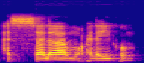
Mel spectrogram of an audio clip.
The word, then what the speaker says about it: Assalamualaikum: Yang ni ejaan dia yang betul adalah Assalamualaikum. Yang ni salah. Yang ni bukan macam ni aja dia. Macam ni aja dia. Ada lam kat sini. Lam, tapi lam ni tak bunyi.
